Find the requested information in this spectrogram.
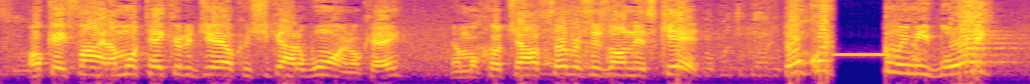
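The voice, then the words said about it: Yelling. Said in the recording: “Why are you yelling?”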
